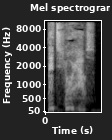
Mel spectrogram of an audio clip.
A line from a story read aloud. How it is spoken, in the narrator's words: she whispered, as if it was a secret between her and Uwe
